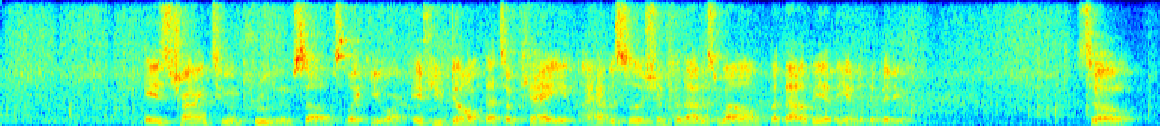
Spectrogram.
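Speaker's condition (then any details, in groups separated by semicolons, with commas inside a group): No condition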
